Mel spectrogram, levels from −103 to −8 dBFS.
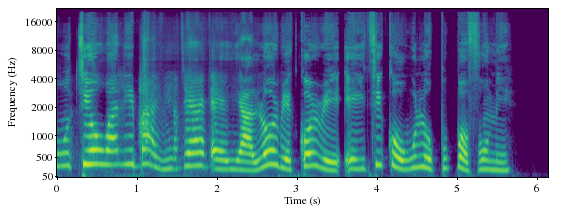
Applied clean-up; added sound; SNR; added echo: neural mask model DeepFilterNet 3.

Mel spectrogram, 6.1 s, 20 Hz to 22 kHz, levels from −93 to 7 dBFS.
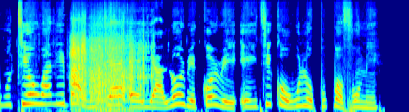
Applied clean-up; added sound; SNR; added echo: classical method spectral subtraction.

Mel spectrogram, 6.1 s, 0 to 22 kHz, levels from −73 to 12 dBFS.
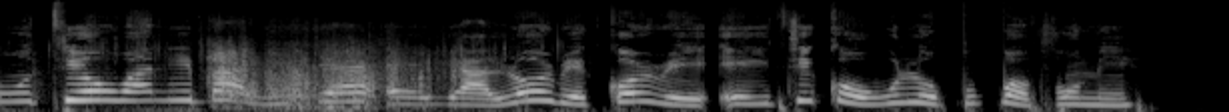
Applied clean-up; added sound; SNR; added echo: neural mask model RNNoise.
